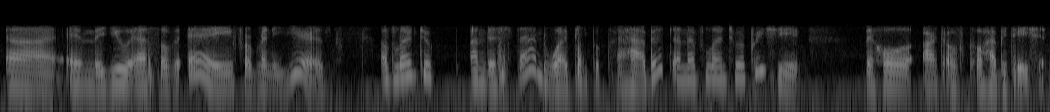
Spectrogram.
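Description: A woman's voice: lowish voice, expressive, normal speed, creaky, narrow, tinny audio. A woman from Africa, a guest on a talk show, giving a frank, anecdotal opinion. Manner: frank, anecdotal, stammers at starts. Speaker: panel guest. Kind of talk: casual opinion on a panel.

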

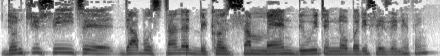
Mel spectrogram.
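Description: A man from Africa hosting a panel talk show, moderating and laughing often between quick questions. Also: fairly high pitch, steady tone, dark tone, husky, no room sound.

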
